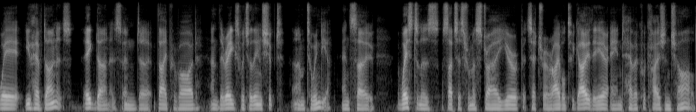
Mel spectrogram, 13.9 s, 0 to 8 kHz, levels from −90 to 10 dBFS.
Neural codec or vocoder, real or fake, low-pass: codec, 16 kHz, 1 kbps, X-Codec, HuBERT features, trained on LibriSpeech; fake; 7.2 kHz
